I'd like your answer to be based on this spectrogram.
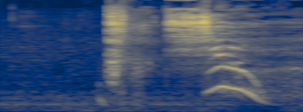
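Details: Single adult morning sneeze during breakfast, with the speaker referring to cats and dust: a quick intake, then a sharp explosive burst with a voiced tail.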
